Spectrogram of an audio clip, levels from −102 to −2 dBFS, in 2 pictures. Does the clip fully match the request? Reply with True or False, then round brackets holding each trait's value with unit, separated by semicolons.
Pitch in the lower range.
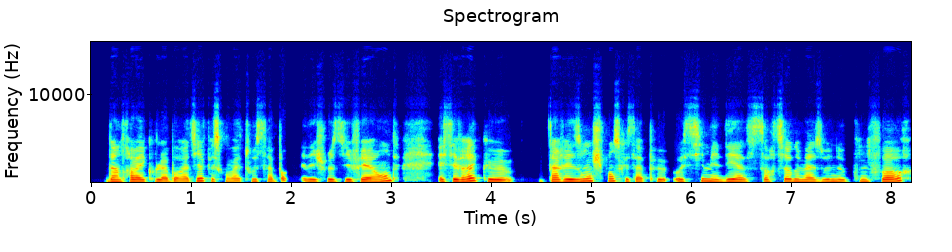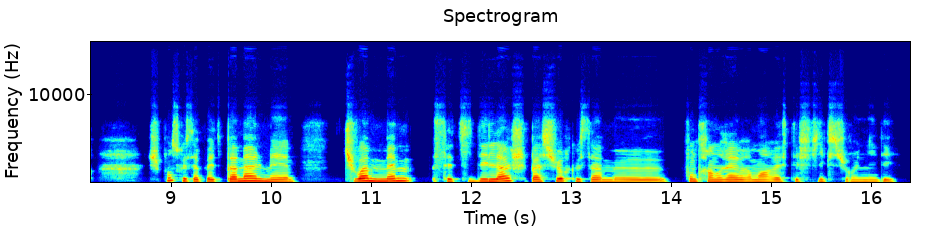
False (210 Hz)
